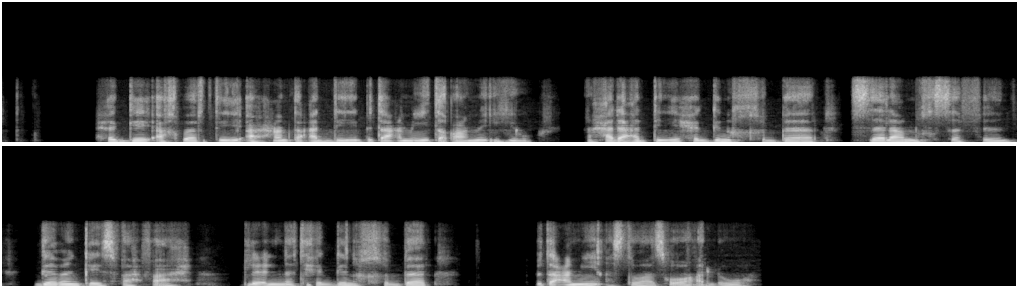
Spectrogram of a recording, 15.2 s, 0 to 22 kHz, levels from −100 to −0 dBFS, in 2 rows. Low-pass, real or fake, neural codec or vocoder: 9.9 kHz; fake; vocoder, 22.05 kHz, 80 mel bands, WaveNeXt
